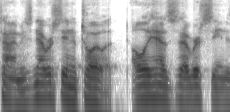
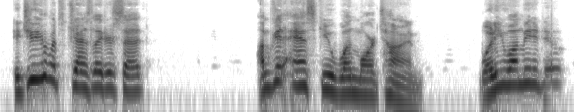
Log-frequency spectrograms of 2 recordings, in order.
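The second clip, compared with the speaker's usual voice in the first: desperate prayer; 7 semitones higher than usual. Retold or imitated. Retold prayer to God, pleading.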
